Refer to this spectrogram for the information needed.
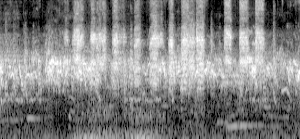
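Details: A few Australian budgies eating green food in the morning produce rapid overlapping chirps and harsh warbles, high pitched and steady, with brief brighter squeaks mixed in.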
